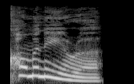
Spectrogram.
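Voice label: "common era", British English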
